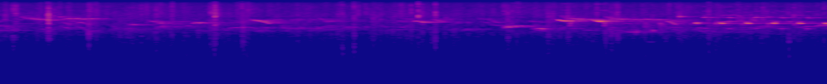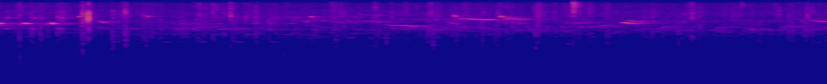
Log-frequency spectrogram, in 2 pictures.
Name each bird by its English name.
Red-billed Leiothrix, Apapane, Iiwi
